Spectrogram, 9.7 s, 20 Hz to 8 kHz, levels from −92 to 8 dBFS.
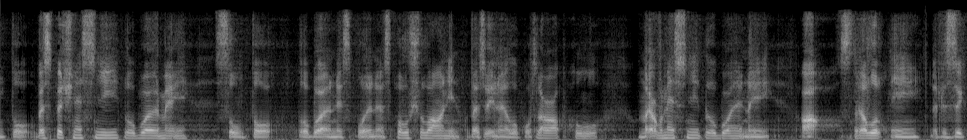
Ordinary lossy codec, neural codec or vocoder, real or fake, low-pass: AAC, 48 kbps; autoencoder, 22.05 kHz, a latent of 192 numbers a frame, VITS, trained on many speakers; fake; 7.2 kHz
